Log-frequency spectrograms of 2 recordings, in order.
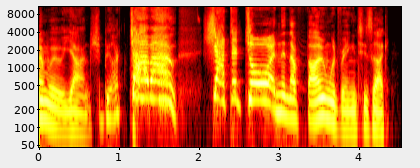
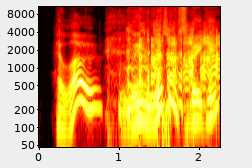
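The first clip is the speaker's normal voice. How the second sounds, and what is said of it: Mum's polite phone voice. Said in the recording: “her phone voice”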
